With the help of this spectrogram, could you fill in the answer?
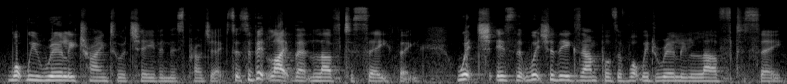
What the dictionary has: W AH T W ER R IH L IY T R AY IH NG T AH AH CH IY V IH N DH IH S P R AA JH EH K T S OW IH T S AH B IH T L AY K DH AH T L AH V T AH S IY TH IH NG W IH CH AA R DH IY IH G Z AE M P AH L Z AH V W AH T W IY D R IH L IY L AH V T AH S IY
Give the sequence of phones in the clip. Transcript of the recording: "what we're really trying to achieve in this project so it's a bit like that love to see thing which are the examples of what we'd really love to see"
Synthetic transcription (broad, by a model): W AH T W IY R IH L IY T R AY IH NG T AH AH CH IY V IH N DH IH S P R AA JH EH K T S OW IH T S AH B IH T L AY K DH AH T L AH V T AH S IY TH IH NG W IH CH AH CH DH IY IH G Z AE M P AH L Z AH V W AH T W IY D R IH L IY L AH V T AH S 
